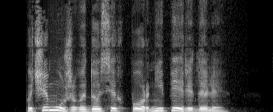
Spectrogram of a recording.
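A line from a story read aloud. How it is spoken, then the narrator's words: Stern young man. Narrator (Russian): строго обратился молодой человек к Вельчининову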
